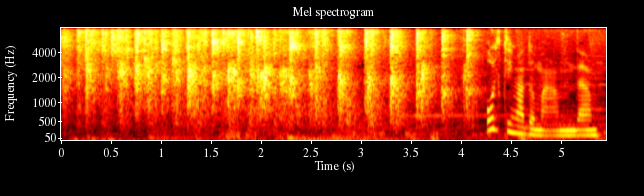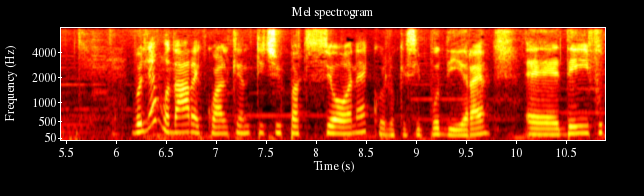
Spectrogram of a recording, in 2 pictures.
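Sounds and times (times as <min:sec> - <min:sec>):
applause: 0:00.0 - 0:04.5
speech: 0:04.2 - 0:05.6, 0:06.2 - 0:10.8.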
